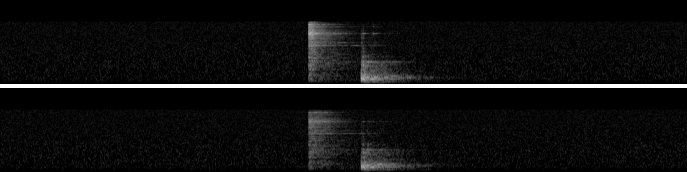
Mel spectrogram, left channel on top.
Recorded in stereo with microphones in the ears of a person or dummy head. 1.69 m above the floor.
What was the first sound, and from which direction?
A clunk, 30° left (ahead or behind).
